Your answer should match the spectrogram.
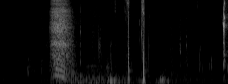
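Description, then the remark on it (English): A quick slurping sip from a drink, followed by a few soft mouth clicks and swallowing sounds, with no talking. “So, okay, let me take a sip.”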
